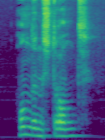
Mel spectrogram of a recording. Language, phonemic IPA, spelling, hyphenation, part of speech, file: Dutch, /ˈɦɔn.də(n)ˌstrɔnt/, hondenstront, hon‧den‧stront, noun, Nl-hondenstront.ogg
- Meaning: dog shit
